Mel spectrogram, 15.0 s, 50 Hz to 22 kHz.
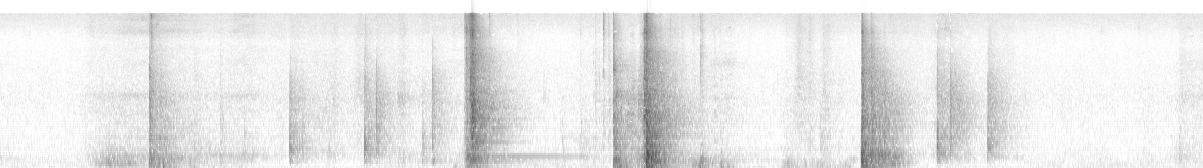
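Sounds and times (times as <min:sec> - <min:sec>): kitchen doors banging shut: 0:01.8 - 0:02.4, 0:07.6 - 0:09.0, 0:10.7 - 0:11.4.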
